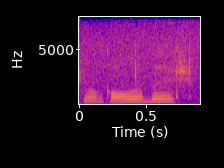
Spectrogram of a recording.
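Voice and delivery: ordinary talk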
